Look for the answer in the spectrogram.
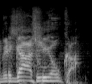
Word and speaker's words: Higashioka: Higashioka.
